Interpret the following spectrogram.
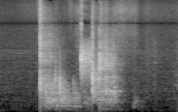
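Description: Pool bank shot: the cue tip strikes the cue ball about half a second in, followed by sharp clacks of balls hitting the cushion and each other, and rolling that dies away about a second later.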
